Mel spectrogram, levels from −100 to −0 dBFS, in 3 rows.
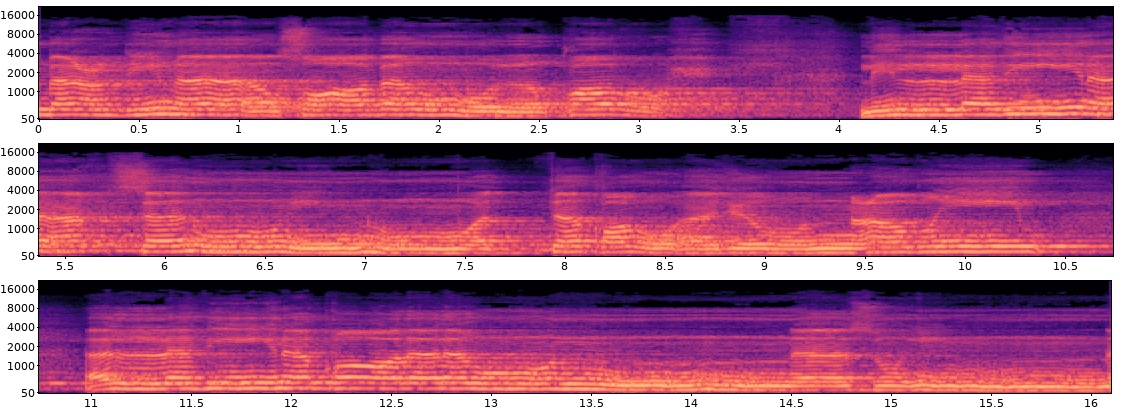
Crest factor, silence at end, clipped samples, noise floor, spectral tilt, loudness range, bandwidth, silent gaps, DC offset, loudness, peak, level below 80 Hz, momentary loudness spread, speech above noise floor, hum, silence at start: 8 dB; 0 s; under 0.1%; -39 dBFS; -6 dB/octave; 3 LU; 13 kHz; none; under 0.1%; -19 LUFS; -10 dBFS; -52 dBFS; 5 LU; 21 dB; none; 0 s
